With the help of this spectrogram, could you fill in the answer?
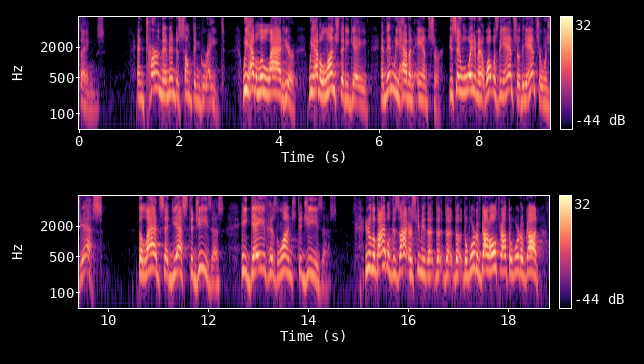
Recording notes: in the Sunday Morning Service on October 9, 2022, at Victory Baptist Church in Boonsboro, Maryland.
